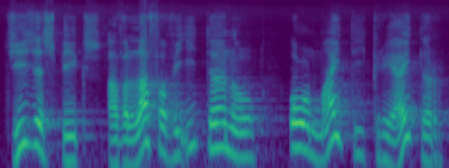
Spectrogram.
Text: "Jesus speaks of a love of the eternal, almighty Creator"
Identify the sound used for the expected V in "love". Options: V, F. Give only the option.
F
